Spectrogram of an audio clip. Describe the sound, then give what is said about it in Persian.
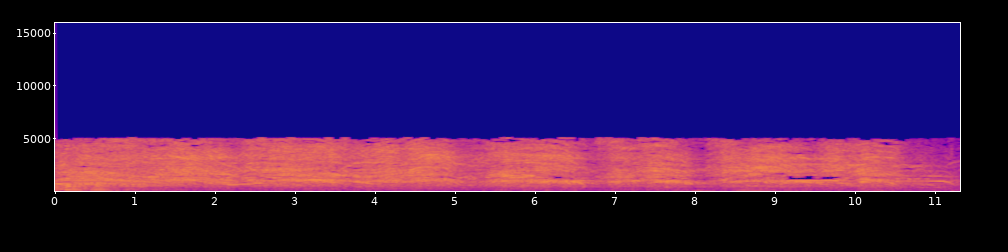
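A large crowd recites salawat aloud in unison, closing a religious talk addressed to sisters and brothers. The massed voices form a loud, dense and continuous murmur that dips briefly before swelling again. “هر کی از فرمایشات و جاها بهره برد بلند صلوات ختم کنه.”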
